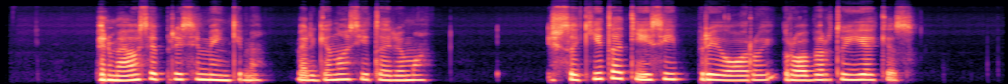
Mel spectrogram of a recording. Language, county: Lithuanian, Alytus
